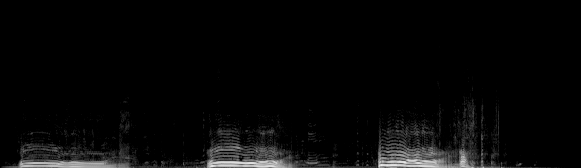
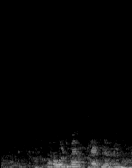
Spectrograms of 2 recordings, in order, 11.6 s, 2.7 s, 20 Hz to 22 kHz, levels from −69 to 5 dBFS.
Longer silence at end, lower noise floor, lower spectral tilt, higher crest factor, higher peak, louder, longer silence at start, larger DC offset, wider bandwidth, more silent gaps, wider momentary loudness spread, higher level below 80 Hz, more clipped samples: first, 1.95 s vs 0 s; first, -69 dBFS vs -48 dBFS; second, -8.5 dB/octave vs -10 dB/octave; about the same, 14 dB vs 16 dB; first, 0 dBFS vs -14 dBFS; first, -12 LUFS vs -29 LUFS; first, 0.4 s vs 0.05 s; neither; first, 7.6 kHz vs 5 kHz; neither; second, 19 LU vs 22 LU; about the same, -44 dBFS vs -40 dBFS; neither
